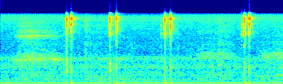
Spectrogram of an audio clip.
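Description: Computer mouse buttons clicking: four quick pairs of clicks, spaced about a second apart, over a steady low hum.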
